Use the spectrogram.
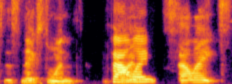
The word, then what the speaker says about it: phthalates: Phthalates. Phthalates. The P is silent, so I guess it's phthalates.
